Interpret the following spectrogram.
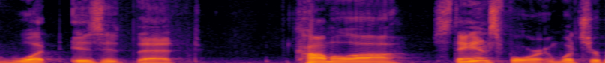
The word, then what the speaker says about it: Kamala: It's Kamala, and the issue is, why do people want her?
